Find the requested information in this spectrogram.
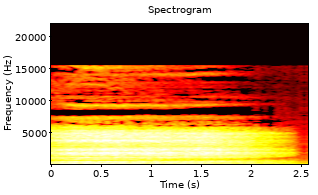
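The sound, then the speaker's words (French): A long, steady breath during a guided breathing exercise, an airy hiss held for about two seconds before tapering away into quiet. “Expirez, relâchez naturellement. Encore. Inspirez, montez”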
